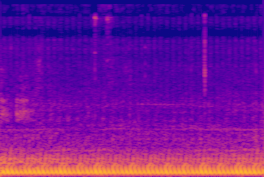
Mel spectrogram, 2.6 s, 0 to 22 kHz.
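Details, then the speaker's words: Vauxhall 1.2 engine at idle with P0137 HO2S sensor 2 low voltage code and engine management light: steady idle with rapid chuffing, louder and rawer than normal; cause is a hole in the exhaust ahead of sensor 2. "So the reality is the car, you can hear it's a bit louder than normal, which is making sense why we have this fault code come up and the engine management light. It turns out that there is a hole within the exhaust before sensor 2."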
